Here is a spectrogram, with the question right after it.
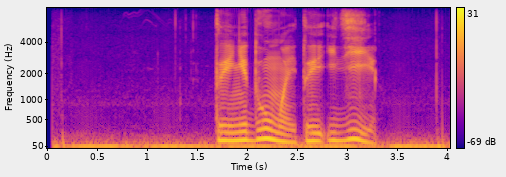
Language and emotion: Russian, angry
